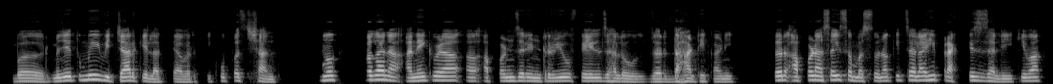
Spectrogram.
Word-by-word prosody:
बरं. 145 -3 -1
म्हणजे 160 +5 +4
तुम्ही 220 +2 +3
विचार 175 -2 +3
केलात 130 -6 -1
त्यावरती. 125 0 -7
खूपच 170 +1 -6
छान. 120 - -1 0.5
मग 200 +1 +3 0.3
बघा 215 +1 +6
ना 180 -3 +3
अनेक 175 +4 +3
वेळा 185 -1 +5
अ, 160 -1 -2
आपण 165 +2 -2
जर 170 0 0
इंटरव्ह्यू 155 +1 +1
फेल 160 -1 +2
झालो 140 -4 -2
जर 130 0 0
दहा 130 +4 +1
ठिकाणी, 130 -1 -5 0.4
तर 195 +1 +5
आपण 180 +3 +2
असंही 205 +2 +3
समजतो 170 -5 -2
ना 170 - 0
की 200 - -5
चला 195 -1 +3
ही 200 +2 +3
प्रॅक्टिस 185 -3 +1
झाली 130 -5 -1
किंवा 165 +1 +1
165 Hz, 190 wpm, -24 LUFS, 145-185 Hz, 0.5 s, बघा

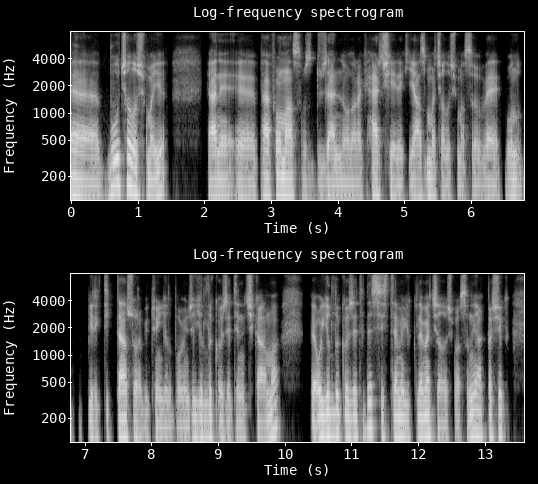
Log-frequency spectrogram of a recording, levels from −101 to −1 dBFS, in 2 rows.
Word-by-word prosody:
eee, 90 -4 +3
bu 140 +12 +3
çalışmayı, 120 - +3 0.6
yani, 90 +1 +5
eee, 85 -2 -1
performansımızı 95 -3 +2
düzenli 85 0 0
olarak 85 0 -4
her 95 0 +3
çeyrek 85 -3 -1
yazma 90 +1 0
çalışması 80 -2 -5
ve 85 0 -1
bunu 90 -3 -2 0.3
biriktikten 90 +1 +2
sonra 90 -4 -2
bütün 85 +1 -4
yıl 80 -2 -5
boyunca 80 +4 -3
yıllık 100 0 -1
özetini 90 -1 -3
çıkarma 90 - 0 0.5
ve - - +3
o 105 - +5
yıllık 115 +1 +2
özeti 105 +3 0
de 150 - +2
sisteme 105 -7 +1
yükleme 100 +2 +2
çalışmasını 85 +1 -1
yaklaşık, 115 0 -2
90 Hz, 135 wpm, -23 LUFS, 85-105 Hz, 0.6 s, yani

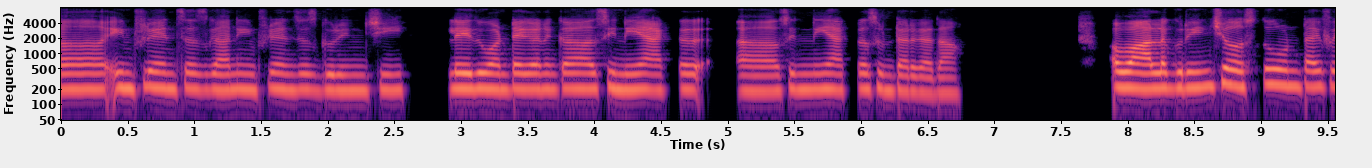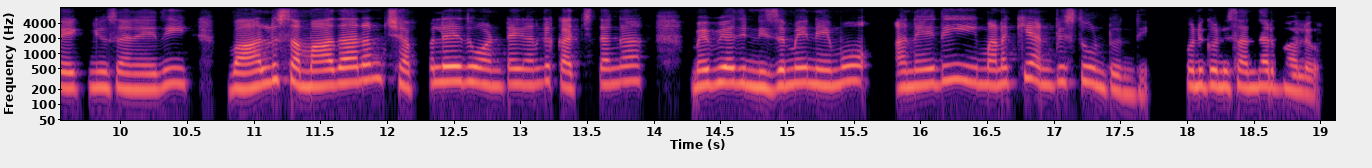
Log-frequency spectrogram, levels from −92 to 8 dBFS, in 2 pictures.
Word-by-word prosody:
ఆహ్, 200 0 0
ఇన్‌ఫ్లుయెన్సర్స్ 205 -1 -2
గాని, 195 +1 -1
ఇన్‌ఫ్లుయెన్సర్స్ 195 0 -4
గురించి, 190 +1 -3 0.5
లేదు 205 0 +5
అంటే 200 +1 +1
గనుక 200 0 -2 0.3
సినీ 195 -2 0
యాక్టర్ 195 +1 -2 0.4
ఆహ్, 185 0 -2
సినీ 200 0 -3
యాక్టర్స్ 200 +1 -4
ఉంటారు 185 -1 -3
గదా! 170 0 -4 1.3
వాళ్ళ 210 -1 +7
గురించి 220 +3 +1
వస్తూ 230 +2 -1
ఉంటాయి 225 -1 -1
ఫేక్ 210 -2 0
న్యూసనేది, 210 +2 -2 0.5
వాళ్ళు 230 +7 +4
సమాధానం 260 +5 +4 0.2
చెప్పలేదు 275 +4 +3
అంటే 240 +1 -3
గనుక, 255 +4 -3
ఖచ్చితంగా 250 +6 -2 0.5
మే 235 - +5
బీ 270 - +6
అది 255 -1 -1
నిజమేనేమో 245 +4 +1 0.4
అనేది 250 +6 -1 0.3
మనకీ 260 +6 -1
అనిపిస్తూ 270 +2 -4
ఉంటుంది 180 -7 -6 0.3
కొన్ని 235 0 +1
కొన్ని 230 -1 +1
సందర్భాలో. 215 -6 -2
215 Hz, 120 wpm, -23 LUFS, 200-240 Hz, 1.3 s, వాళ్ళ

